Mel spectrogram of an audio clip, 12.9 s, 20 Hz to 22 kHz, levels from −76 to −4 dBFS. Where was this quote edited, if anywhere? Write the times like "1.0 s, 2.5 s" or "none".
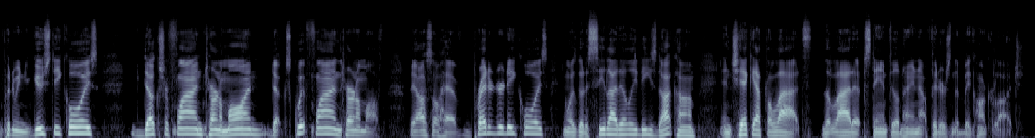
4.2 s, 6.9 s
